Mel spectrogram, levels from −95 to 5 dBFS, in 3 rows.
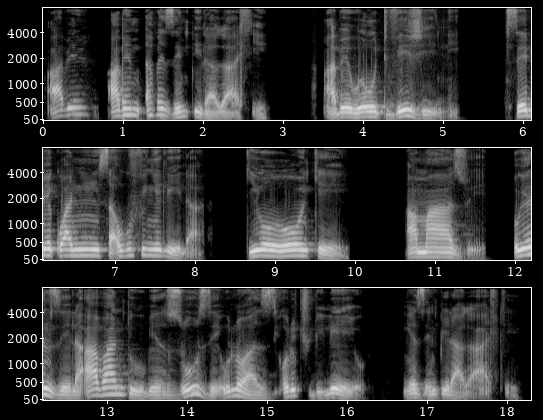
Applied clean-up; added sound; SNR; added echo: none; none; none; none.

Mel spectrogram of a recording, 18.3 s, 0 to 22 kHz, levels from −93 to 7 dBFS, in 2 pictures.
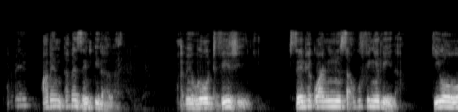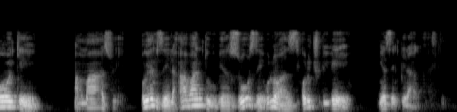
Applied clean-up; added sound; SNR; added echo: neural mask model DeepFilterNet 3.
